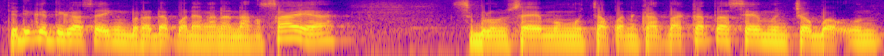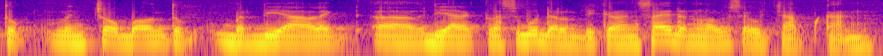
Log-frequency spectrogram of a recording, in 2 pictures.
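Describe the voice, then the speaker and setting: Mellow-voiced man giving parenting advice. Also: medium pitch, steady tone, fast. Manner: fillers and restarts, acts out example phrases. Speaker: hypnotherapist. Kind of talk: talking-head advice lesson.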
